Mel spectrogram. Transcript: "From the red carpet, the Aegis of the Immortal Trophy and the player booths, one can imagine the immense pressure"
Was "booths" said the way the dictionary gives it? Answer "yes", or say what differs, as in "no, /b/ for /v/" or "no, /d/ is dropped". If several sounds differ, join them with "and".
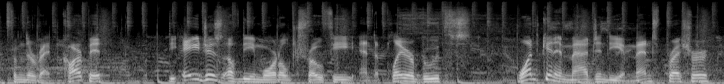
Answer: yes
